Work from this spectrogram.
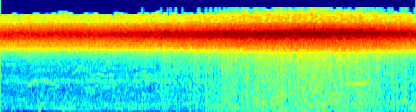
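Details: Tennessee cicada swarm around a parking lot: a dense, continuous shrill buzz, high and steady, swelling slightly louder toward the end, with no other clear sounds.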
